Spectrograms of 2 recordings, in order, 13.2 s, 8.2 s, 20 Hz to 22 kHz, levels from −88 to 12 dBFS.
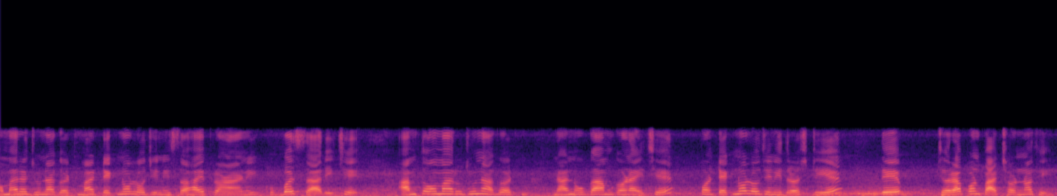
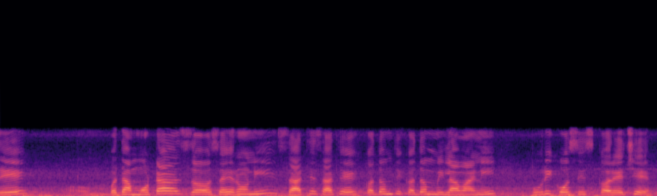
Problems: constant background noise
